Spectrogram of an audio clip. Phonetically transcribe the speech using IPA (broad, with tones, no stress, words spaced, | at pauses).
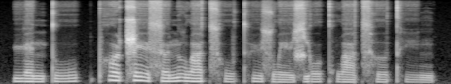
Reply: ɥɛ˨˩nt̪u˧˥ | pʰɤ˥˧ʈ͡ʂe˥˩ɪ̯sə˧˥n lwä˥t͡sʰu˨˩t̪ʰy˥˩ swe˨˩ɪ̯ɕjo˥ʊ̯kʰwä˥˩t͡sʰɹ̩˥ t̪ʰi˥˩ŋ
